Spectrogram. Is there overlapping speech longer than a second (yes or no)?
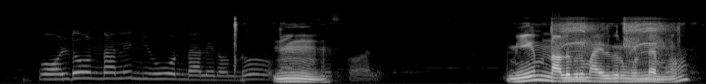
no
